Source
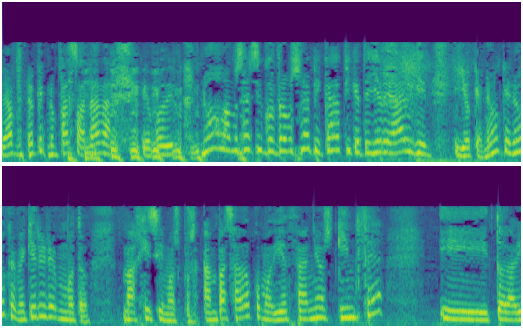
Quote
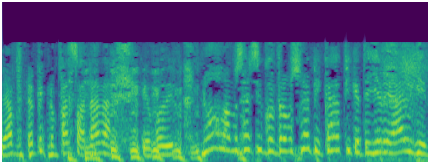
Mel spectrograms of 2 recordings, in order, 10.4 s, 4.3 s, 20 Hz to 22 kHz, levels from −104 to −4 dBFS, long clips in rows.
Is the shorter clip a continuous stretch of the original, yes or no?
yes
